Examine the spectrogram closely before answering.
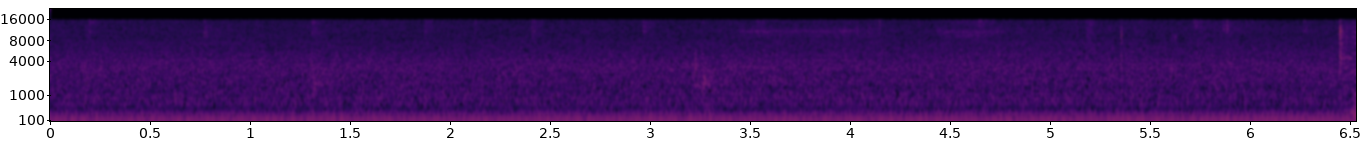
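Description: A steady, loud low hum with a second tone an octave above, unchanging, with a faint tick or two.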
